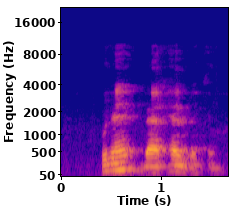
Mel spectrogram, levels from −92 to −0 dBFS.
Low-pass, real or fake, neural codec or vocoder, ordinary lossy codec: 9.9 kHz; fake; vocoder, 24 kHz, 100 mel bands, Vocos; Opus, 64 kbps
